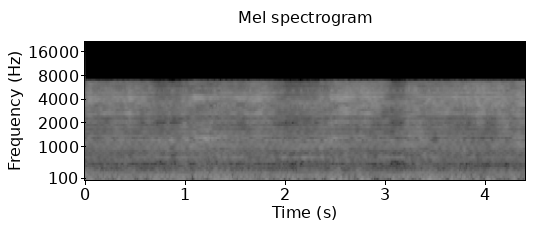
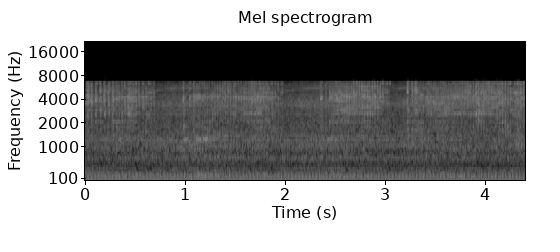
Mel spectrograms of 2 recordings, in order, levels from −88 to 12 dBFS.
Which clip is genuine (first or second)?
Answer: second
